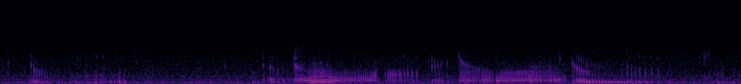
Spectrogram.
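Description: Low gurgling and rumbling from the belly in irregular runs, typical bowel sounds of stomach growling.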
